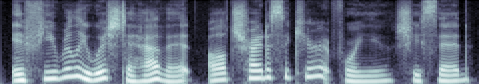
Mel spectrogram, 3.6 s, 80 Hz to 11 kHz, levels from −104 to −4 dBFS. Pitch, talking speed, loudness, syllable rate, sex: 215 Hz, 265 wpm, -17 LUFS, 5.8 syllables/s, female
